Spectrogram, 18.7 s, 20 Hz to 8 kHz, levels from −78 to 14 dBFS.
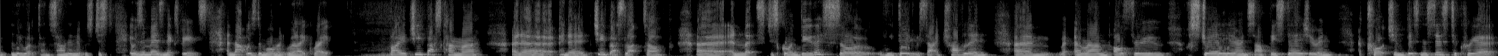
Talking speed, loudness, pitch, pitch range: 185 wpm, -27 LUFS, 210 Hz, 200-220 Hz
